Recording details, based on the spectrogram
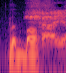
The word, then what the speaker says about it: LaBeouf: C'est LaBeouf.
